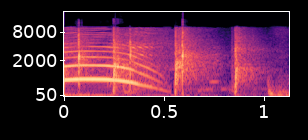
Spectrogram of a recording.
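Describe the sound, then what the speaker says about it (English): Radio sports show studio: a falling whistle-like tone gives way to a few sharp bursts of clapping and cheering, loud and close, in short uneven bursts. "Y'all should give me an applause for that"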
